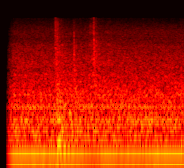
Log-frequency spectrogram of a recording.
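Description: Steady low rumble and hum of background machinery, with a few faint brief noises in the middle.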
